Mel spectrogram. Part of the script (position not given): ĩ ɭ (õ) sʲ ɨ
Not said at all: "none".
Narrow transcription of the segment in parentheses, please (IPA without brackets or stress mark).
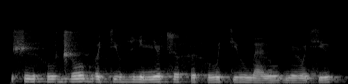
õ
